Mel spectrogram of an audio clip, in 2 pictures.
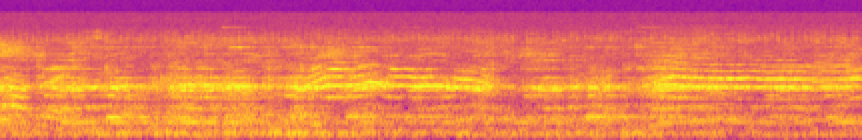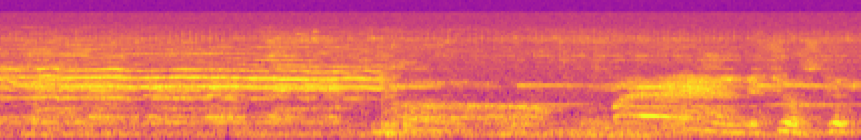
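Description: Film soundtrack played from a screen's speaker and picked up in the room: background music with children shrieking in high, wavering voices, then a voice speaking near the end.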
